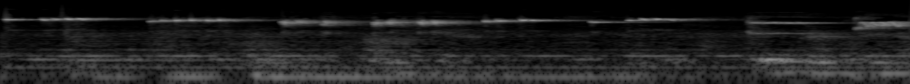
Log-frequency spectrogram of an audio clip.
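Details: Javan bush lark in loud, varied song copying other birds' voices, including canary, shrike and bulbul: an almost unbroken run of high, sweet trilled phrases shifting in pitch, with a low steady hum beneath.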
